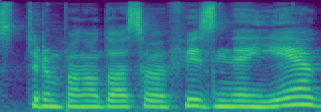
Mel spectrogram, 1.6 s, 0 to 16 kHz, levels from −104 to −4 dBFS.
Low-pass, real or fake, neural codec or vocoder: 14.4 kHz; real; none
